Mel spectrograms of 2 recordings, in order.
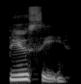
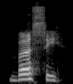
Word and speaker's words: Busey: at the press conference how I said Busey, Busey to you? I said this, I'm saying it right, right? And I practiced Yep. it several times. And then I went to that podium and proceeded to call that man a name that rhymes with the female anatomy.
